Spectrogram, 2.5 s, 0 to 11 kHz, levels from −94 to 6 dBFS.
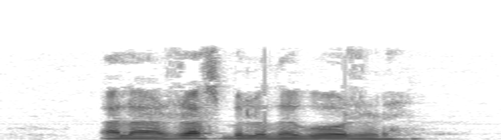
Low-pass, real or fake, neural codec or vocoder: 7.2 kHz; real; none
